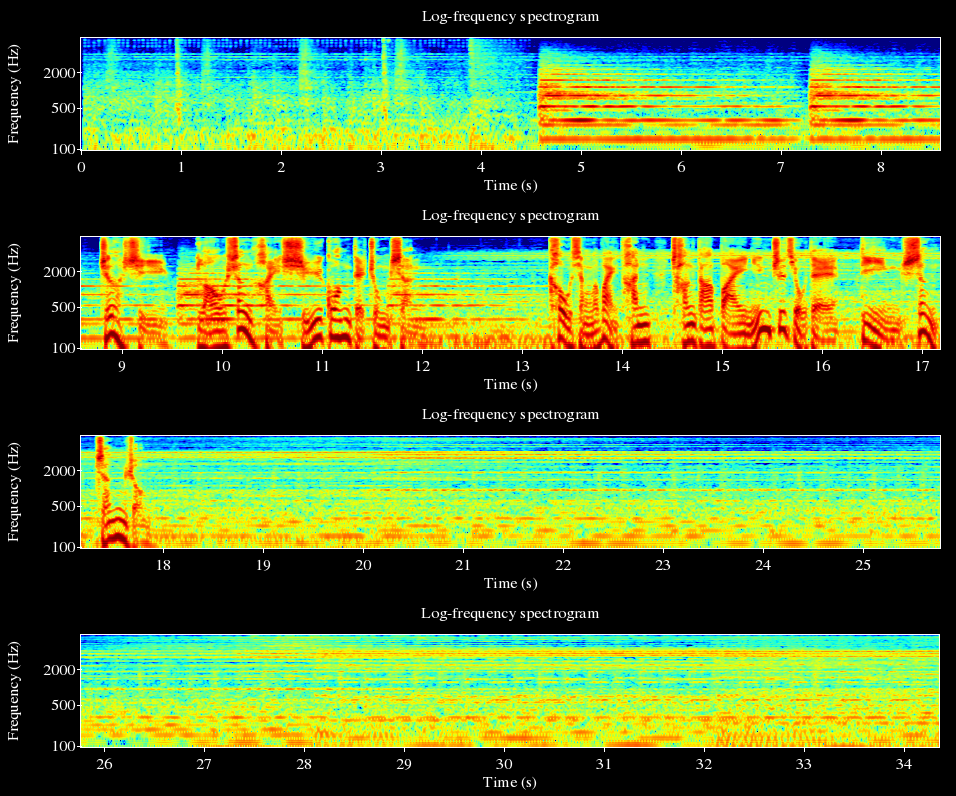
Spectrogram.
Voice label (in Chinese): 男,环幕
